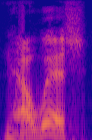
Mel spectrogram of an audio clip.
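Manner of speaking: lightly voiced concern; anxious. A narrator's reading. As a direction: urge it with a touch of worry. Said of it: "said the Tin Woodman anxiously".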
